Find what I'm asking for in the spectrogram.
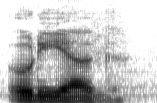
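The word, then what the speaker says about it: otyugh: It's O-T-Y-U-G-H. I'm not sure how to pronounce it. I had to get online and look it up. It's O-T-U-G. Odiug.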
